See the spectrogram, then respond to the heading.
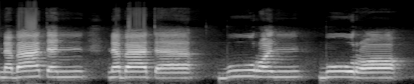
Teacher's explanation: زبر تنوین ہوگی تو ہم الف مدہ میں چینج کریں گے، لیکن پیش تنوین یا زیر تنوین ہوگی تو ساکن کر دیں گے، زبر زیر پیش کو بھی ساکن ہی کریں گے، ٹھیک ہے۔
